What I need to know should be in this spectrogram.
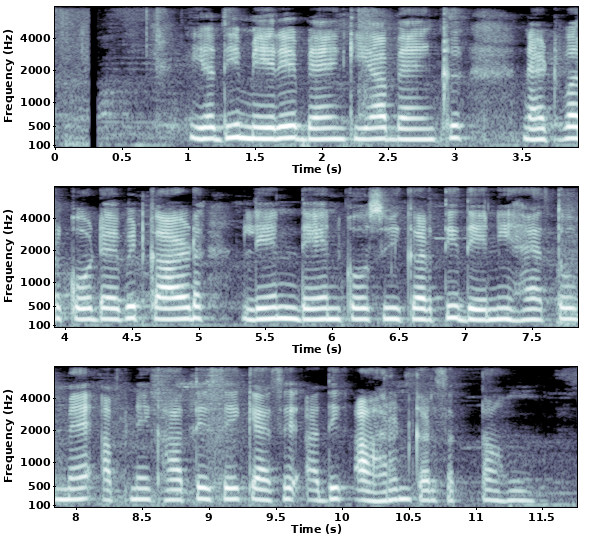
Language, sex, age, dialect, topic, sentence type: Hindi, female, 41-45, Hindustani Malvi Khadi Boli, banking, question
